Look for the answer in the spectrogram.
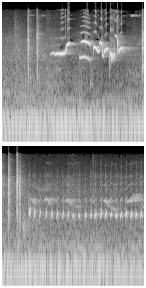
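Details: White-rumped shama snapping its tail and singing a fighting song: a loud, twisting warble of fluting whistles, a few sharp clicks, then a soft fast run of repeated low notes.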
